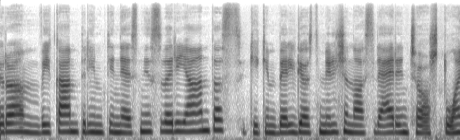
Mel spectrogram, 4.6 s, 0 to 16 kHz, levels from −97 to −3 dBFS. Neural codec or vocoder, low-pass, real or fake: autoencoder, 48 kHz, 32 numbers a frame, DAC-VAE, trained on Japanese speech; 14.4 kHz; fake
